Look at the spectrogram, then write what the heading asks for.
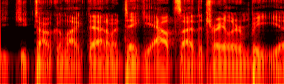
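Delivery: low, fast gravelly growl.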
